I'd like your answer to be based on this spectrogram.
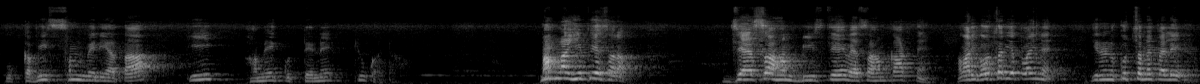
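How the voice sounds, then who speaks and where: A man giving a motivational talk, telling a story dramatically and acting out its shouting characters, swinging between loud and soft. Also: high voice, reverberant, slight background noise. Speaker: motivational speaker for a business network. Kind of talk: motivational talk with acted anecdotes.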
